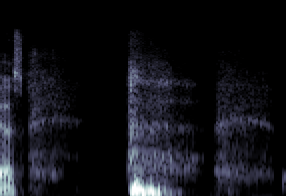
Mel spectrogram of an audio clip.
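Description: A man's heavy sigh: a loud, breathy exhale blown close into the microphone about a second in, fading over half a second, followed by a softer breath near the end.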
